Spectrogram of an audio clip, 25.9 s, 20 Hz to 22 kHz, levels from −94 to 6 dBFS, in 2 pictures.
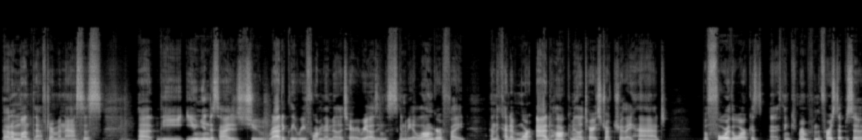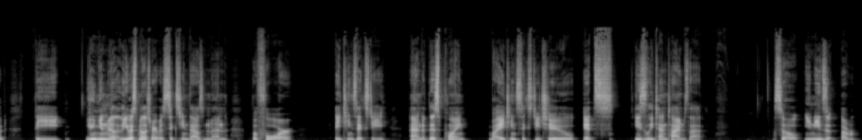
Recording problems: none

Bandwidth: 17.5 kHz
